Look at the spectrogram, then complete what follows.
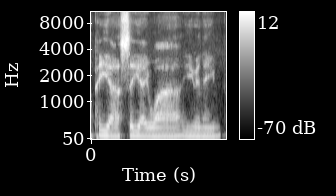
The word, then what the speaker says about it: Picayune: Picayune. It's not what you think.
